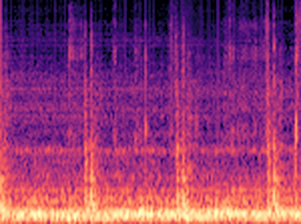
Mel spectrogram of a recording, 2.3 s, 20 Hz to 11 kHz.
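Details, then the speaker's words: Sparks Overland gas heater after 30 days of use, at startup with the microphone beside the fuel pump; low steady rumble as combustion starts, with a soft tick about every two-thirds of a second from the fuel pump: normal burner ignition. "You can hear the combustion start to happen."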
